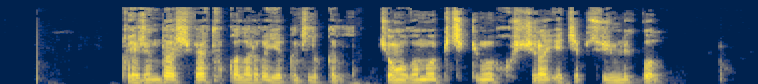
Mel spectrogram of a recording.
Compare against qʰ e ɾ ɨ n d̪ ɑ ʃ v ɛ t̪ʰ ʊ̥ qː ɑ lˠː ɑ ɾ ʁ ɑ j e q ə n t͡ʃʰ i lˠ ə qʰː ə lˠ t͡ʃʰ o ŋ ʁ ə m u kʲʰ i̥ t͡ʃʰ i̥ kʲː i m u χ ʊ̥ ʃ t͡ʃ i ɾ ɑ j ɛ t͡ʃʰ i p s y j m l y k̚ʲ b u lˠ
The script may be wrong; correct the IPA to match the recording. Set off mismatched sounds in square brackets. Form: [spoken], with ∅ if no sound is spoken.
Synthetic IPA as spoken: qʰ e ɾ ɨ n d̪ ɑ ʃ v ɛ t̪ʰ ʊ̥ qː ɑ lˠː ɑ ɾ ʁ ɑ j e q ə n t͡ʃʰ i lˠ ə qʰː ə lˠ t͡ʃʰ o ŋ ʁ ə m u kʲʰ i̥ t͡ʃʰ i̥ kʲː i m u χ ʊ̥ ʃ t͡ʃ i ɾ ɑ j [e] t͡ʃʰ i p s y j m l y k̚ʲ b [o] lˠ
